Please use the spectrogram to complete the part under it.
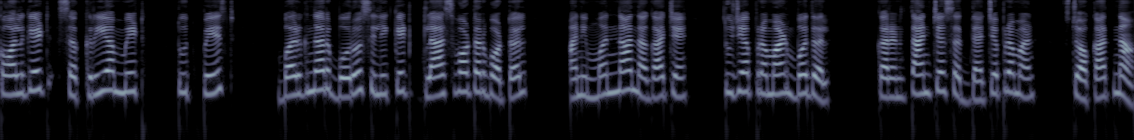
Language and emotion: Goan Konkani, neutral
